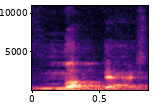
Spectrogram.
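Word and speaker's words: mukdash: in Hebrew ish m-u-k-d-a-s-h I'm pronouncing it wrong just so you all know it's muck Dash that word devoted and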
